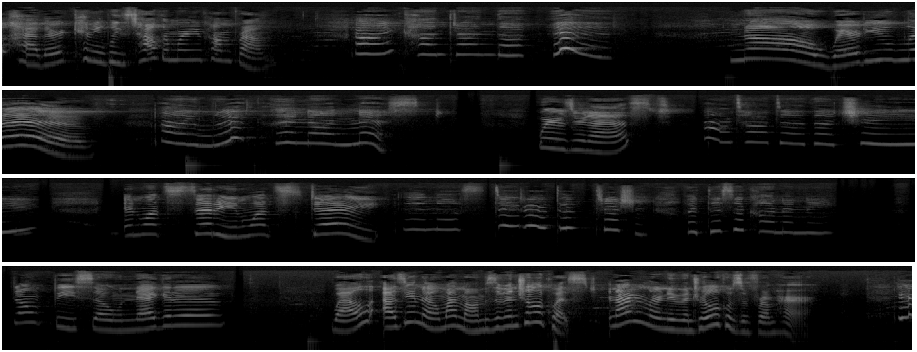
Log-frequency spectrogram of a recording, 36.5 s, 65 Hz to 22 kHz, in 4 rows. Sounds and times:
Child speech, kid speaking: 0.0 - 6.2, 7.2 - 10.2, 10.8 - 13.4, 14.5 - 18.6, 19.5 - 26.6, 27.5 - 29.7, 30.7 - 35.5.

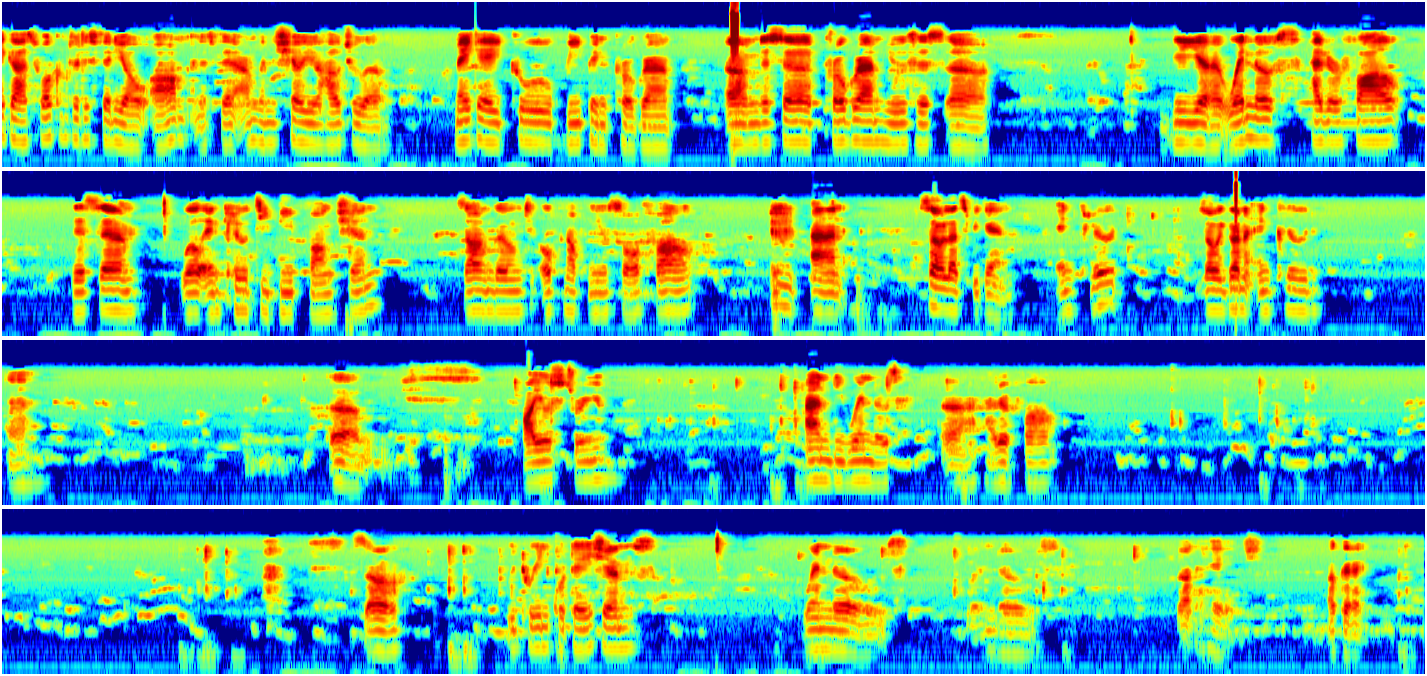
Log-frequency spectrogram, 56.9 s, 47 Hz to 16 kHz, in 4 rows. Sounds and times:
Speech: 0.0 - 56.9.

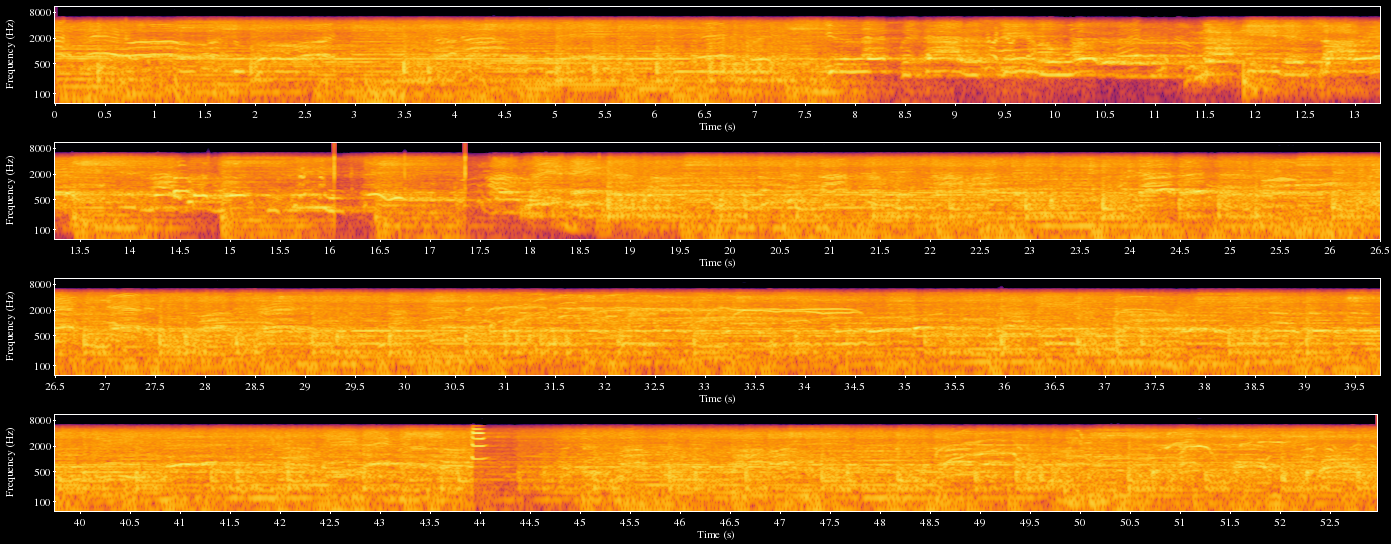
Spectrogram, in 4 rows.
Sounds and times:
Inside, large room or hall: 0.0 - 52.9
Pop music: 0.0 - 52.9
Singing: 0.0 - 52.9.

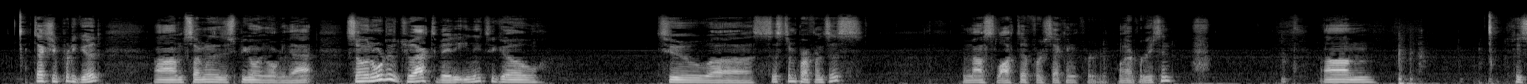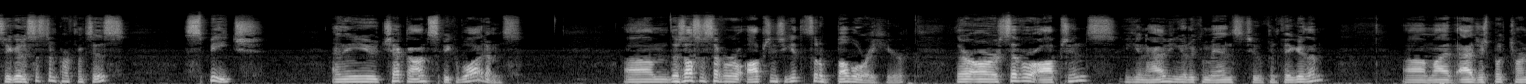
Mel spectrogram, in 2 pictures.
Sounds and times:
Narration, monologue: 0.0 - 30.5
Male speech, man speaking: 0.2 - 1.0, 1.6 - 5.5, 6.6 - 8.7, 9.6 - 11.8, 13.2 - 13.8, 15.1 - 18.0, 18.6 - 20.5, 21.5 - 28.6, 29.3 - 30.5.

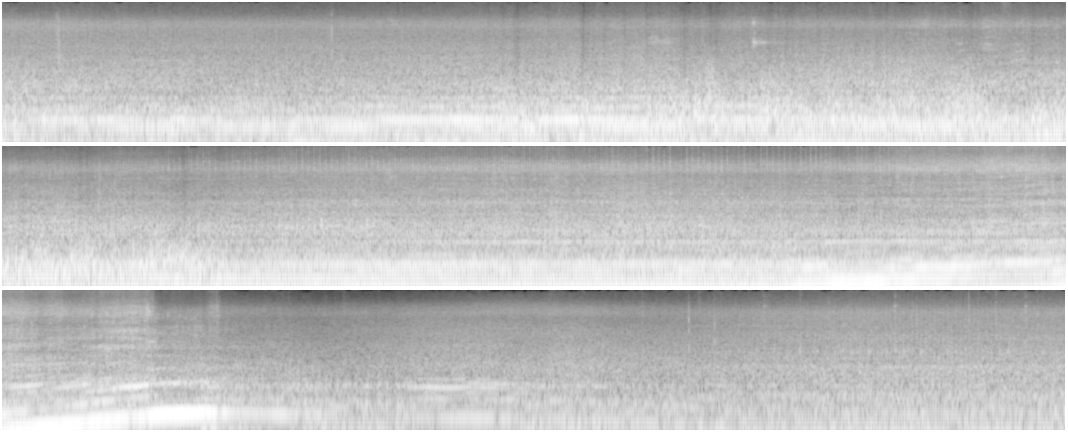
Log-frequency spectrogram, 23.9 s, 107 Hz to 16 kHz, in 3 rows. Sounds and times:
Car: 0.0 - 23.9
Traffic noise, roadway noise: 0.0 - 23.9.

